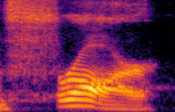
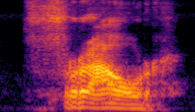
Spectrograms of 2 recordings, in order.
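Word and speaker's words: frár: frar, F-R-A-R, but it's, if you look at the Nordic one, there's a dash above it, so it's fraur. And the R at the end is its own syllable, so it's most likely fraur, because R's are often added as their own syllables.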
